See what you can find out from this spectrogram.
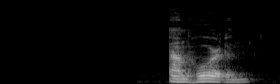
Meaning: inflection of aanhoren: 1. plural dependent-clause past indicative 2. plural dependent-clause past subjunctive
- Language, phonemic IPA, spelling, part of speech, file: Dutch, /ˈanhordə(n)/, aanhoorden, verb, Nl-aanhoorden.ogg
